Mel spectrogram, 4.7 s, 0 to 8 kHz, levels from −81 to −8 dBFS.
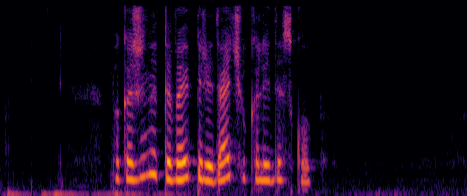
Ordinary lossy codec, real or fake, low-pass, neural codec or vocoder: MP3, 64 kbps; real; 7.2 kHz; none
